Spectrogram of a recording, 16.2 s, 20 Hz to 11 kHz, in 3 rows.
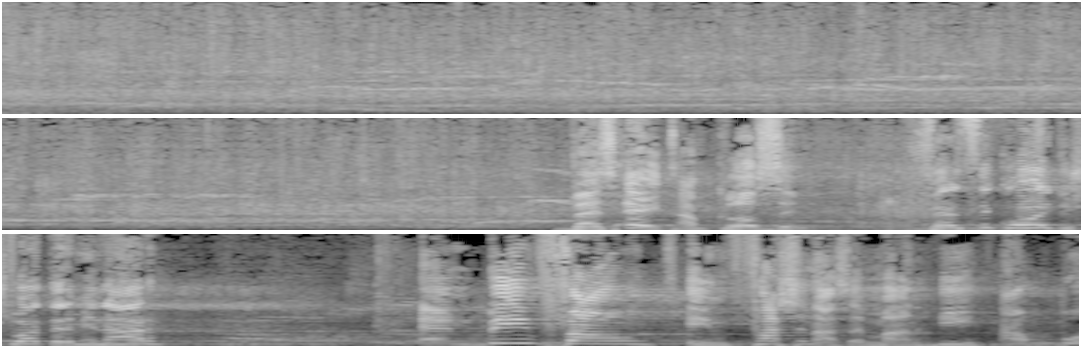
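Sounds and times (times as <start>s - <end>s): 
church congregation applauding: 0.0s - 10.8s
speech: 8.2s - 11.7s, 13.1s - 16.1s.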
